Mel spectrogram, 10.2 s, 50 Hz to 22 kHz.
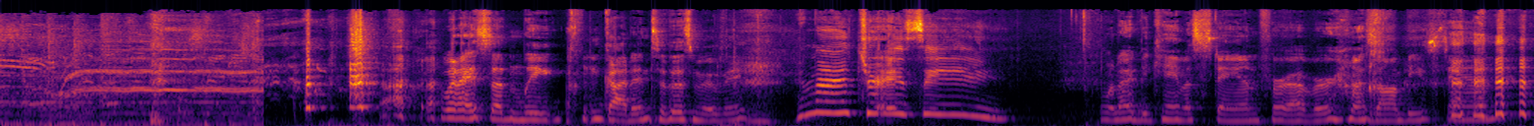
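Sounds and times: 
person screaming: 0:00.2 - 0:01.8
laughter: 0:01.0 - 0:03.1, 0:09.4 - 0:10.2
speech: 0:02.8 - 0:10.2.

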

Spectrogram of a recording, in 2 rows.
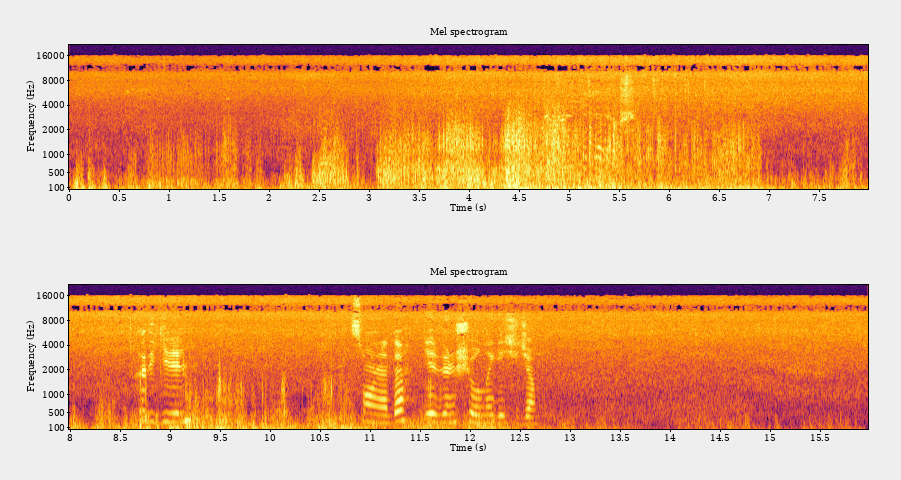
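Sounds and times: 
outdoor wind buffeting the microphone: 0:00.0 - 0:15.9
speech: 0:11.2 - 0:12.8.

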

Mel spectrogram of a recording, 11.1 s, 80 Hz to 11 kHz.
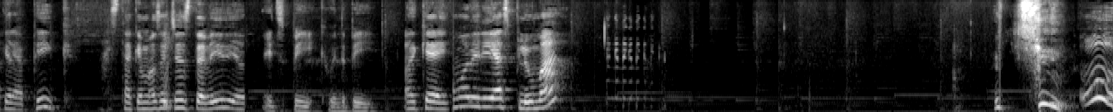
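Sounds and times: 
speech: 0:00.0 - 0:05.7
sneeze: 0:10.0 - 0:10.8.

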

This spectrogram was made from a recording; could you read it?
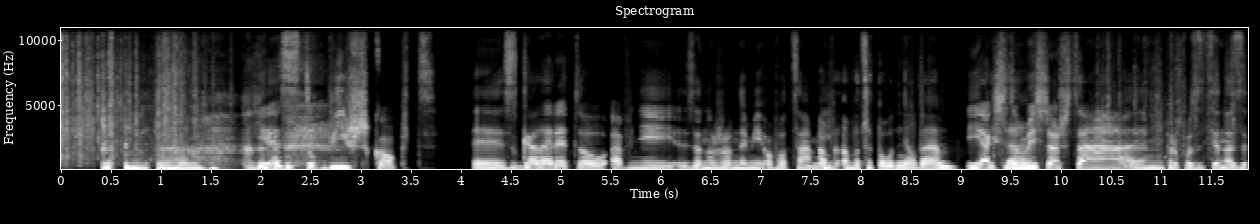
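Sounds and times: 
paper wrapping crinkling and rustling: 0:00.0 - 0:02.0, 0:07.6 - 0:11.8
speech: 0:00.4 - 0:11.8.

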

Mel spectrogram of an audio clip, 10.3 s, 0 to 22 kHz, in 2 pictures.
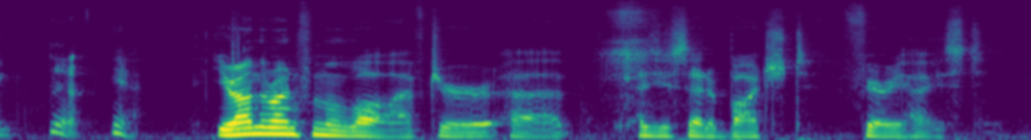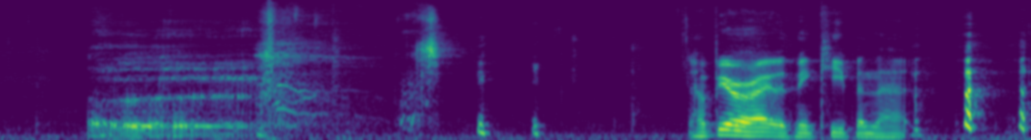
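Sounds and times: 
speech: 0:00.0 - 0:05.0, 0:05.6 - 0:07.7, 0:08.6 - 0:10.3
long loud burp: 0:05.6 - 0:06.7.

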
